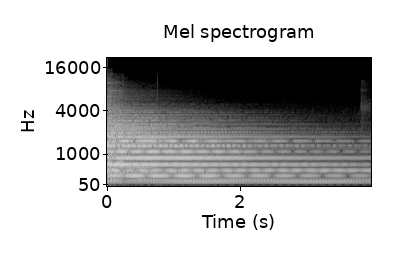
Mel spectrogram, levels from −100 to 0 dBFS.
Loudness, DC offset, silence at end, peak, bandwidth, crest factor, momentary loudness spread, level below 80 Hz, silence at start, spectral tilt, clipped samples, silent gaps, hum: -22 LUFS; under 0.1%; 0 s; -6 dBFS; 10.5 kHz; 18 dB; 16 LU; -74 dBFS; 0 s; -5.5 dB/octave; under 0.1%; none; none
